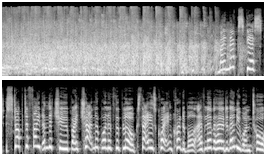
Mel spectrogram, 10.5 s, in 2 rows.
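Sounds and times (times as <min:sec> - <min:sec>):
cheers: 0:00.0 - 0:04.5
television studio audience applause welcoming a comedian: 0:00.0 - 0:05.0
speech: 0:04.9 - 0:10.4.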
